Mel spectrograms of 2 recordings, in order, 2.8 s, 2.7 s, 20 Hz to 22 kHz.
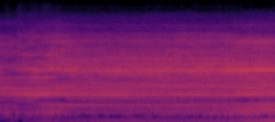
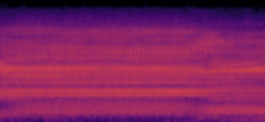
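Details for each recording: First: Andis Pulse dog clipper with a No. 5 blade, after cleaning and sharpening on stones; before sharpening the clipper died with this blade. Now a steady, even high-pitched buzz that holds speed without bogging: running normally. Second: Andis Pulse cordless clipper on a full battery, fitted with a blunt 7FC blade: a steady high buzz that sags in pitch, with power down compared with a sharp 10 blade; the motor is straining to drive the dull blade.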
